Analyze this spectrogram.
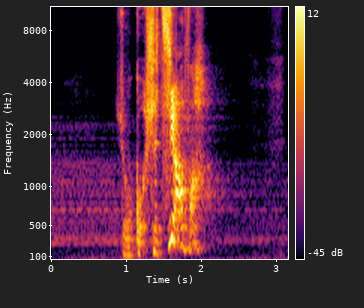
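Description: An older man speaks in a low, stern voice.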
